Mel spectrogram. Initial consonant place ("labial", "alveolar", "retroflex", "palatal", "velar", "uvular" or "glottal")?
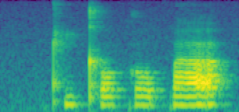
velar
